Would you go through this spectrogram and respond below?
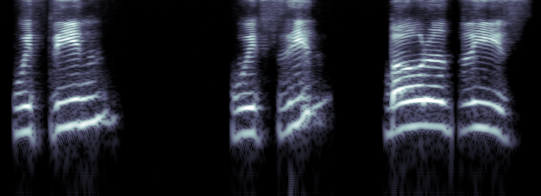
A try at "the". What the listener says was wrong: Cái chữ the này không phải là chữ thờ, đọc là the.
